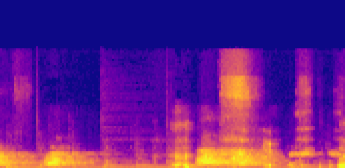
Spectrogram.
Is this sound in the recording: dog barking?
yes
